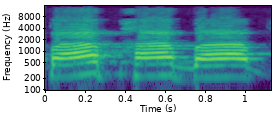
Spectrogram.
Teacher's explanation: प्रयास करेंगे तो जीव आपका दंत में स्पर्श होता है और पफ ब आप बोलेंगे तो उस पफ का उच्चारण में आपका ओठ स्पर्श होता है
